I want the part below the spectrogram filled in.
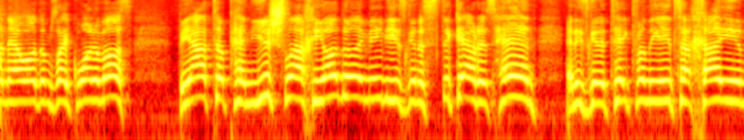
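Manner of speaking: high, urgent sermon delivery; dramatic high-pitched retelling from the pulpit; fervent preaching. Acted. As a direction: preach it excitedly, pitched well up.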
